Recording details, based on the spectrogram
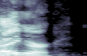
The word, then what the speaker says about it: Bangor: Bangor. They pronounce Bangor. It Bangor, Maine.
